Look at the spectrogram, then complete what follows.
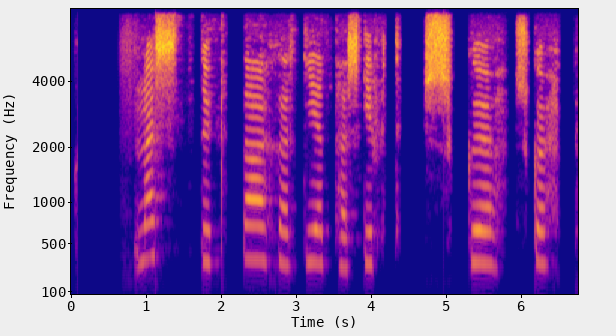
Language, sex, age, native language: Icelandic, female, 8, Icelandic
